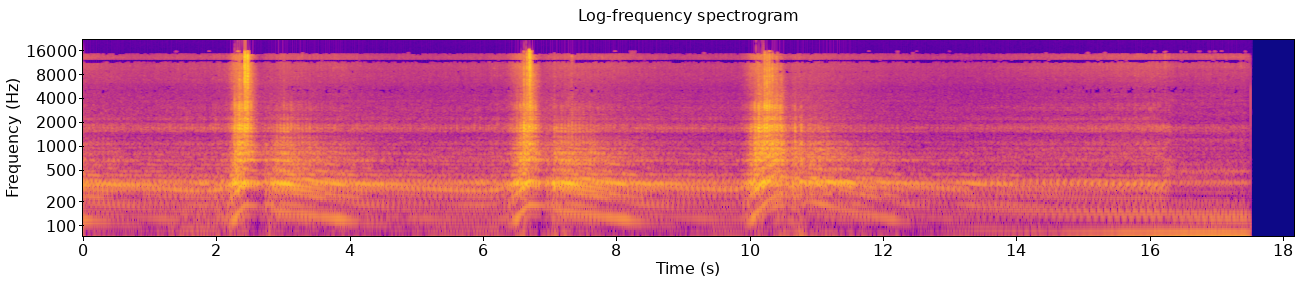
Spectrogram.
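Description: Shelby Mustang 5.2-litre V8 idling, revved three times about four seconds apart. Each rev rises and falls quickly and is the loudest moment. The sound cuts off suddenly near the end.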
